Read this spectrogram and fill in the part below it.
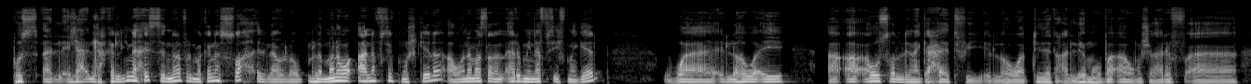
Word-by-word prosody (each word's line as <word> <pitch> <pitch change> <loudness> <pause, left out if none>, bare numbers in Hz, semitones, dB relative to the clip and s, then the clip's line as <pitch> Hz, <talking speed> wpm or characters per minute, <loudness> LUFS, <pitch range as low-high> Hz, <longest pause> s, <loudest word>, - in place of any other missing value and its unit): بُصّ، 135 +1 0
ال 110 -2 -5
ال 120 0 -3
اللي 130 0 -1
هيخلّيني 130 +9 +2
أحسّ 185 -2 0
إن 135 -1 +4
أنا 175 - +4
في 175 - -13
المكان 145 +3 +2
الصح 180 -3 -2
لو 110 -3 -2
لو 110 0 -4
لما 125 +1 +5
أنا 165 - +8
أوقّع 165 -2 +5
نَفْسي 160 +3 +1
في 140 -5 -5
مشكلة، 150 +10 0
أو 115 - -2
أنا 135 - +5
مثلًا 135 -3 +1
أرمي 135 -2 +4
نَفْسي 130 +1 0
في 115 - -6
مجال، 105 - 0 0.7
واللي 110 +1 -1
هو 125 +2 +3
إيه، 125 +1 +1 0.4
أ - - -1
أ 120 +3 -2
أوصل 140 -2 +3
لنجاحات 110 0 -1
فيه، 95 -4 -8
اللي 90 +1 -7
هو 100 +1 -1
أبتدي 105 +2 -3
أتعلّمه 95 +2 -2
بقى 110 +1 -2
ومش 100 -1 -6
عارف 100 +2 -5
آآ 95 +1 -5
120 Hz, 200 wpm, -21 LUFS, 105-135 Hz, 0.7 s, أنا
